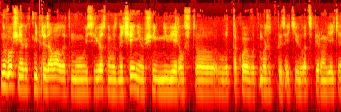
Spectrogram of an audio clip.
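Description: Speaking at a moderate pace with hardly any pauses, the man has a medium-pitched, dark, mellow voice and a monotone, flat intonation. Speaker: scientist. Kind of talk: casual chat.

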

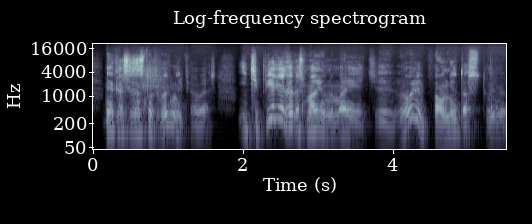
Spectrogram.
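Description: A man speaking at a medium pitch. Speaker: media executive and producer. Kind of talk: interview.

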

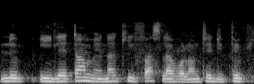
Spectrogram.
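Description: Pitched fairly high, a man's voice moves at a fairly quick pace. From Burkina Faso. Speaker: activist. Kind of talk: interview. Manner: animated.

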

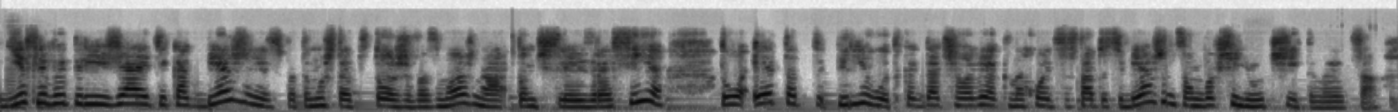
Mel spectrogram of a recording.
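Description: The woman talks at a fairly quick pace with a fairly high pitch and very even loudness. Noticeable background noise can be heard. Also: lively intonation. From Moldova. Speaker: immigration consultant. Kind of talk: interview.

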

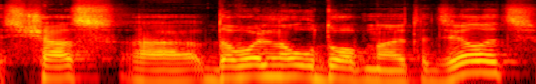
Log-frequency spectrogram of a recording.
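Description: Over a quiet background, a man with a plain, everyday voice talks at a fairly slow pace with a fairly high pitch. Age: 20s. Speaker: UX/UI designer and instructor. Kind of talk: casual interview.

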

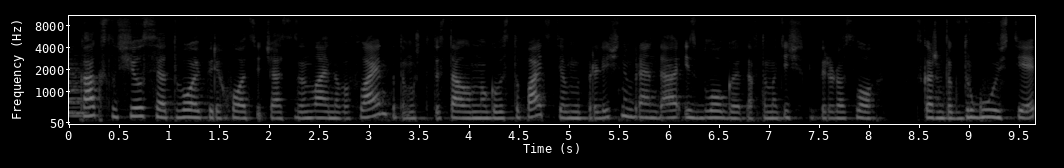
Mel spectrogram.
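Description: Somewhat breathy, a woman speaks at a medium pitch and a fairly quick pace, her intonation fairly even. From Kaliningrad, Russia. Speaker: podcast host. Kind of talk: interview.

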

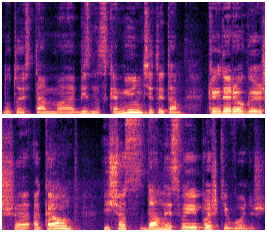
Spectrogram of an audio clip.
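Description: The man's voice is high in pitch and varies in an ordinary way. He speaks at a fairly quick pace. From Bashkortostan, Russia (village west of Ufa). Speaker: esports club co-owner and consultant. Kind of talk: casual interview. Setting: office studio, video podcast.

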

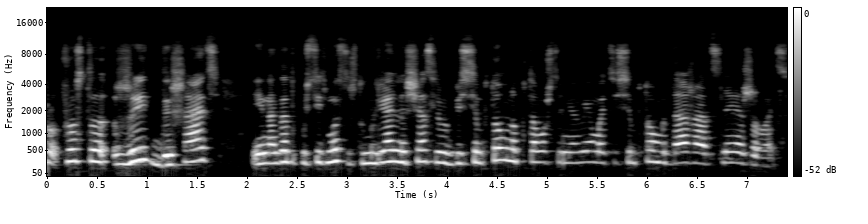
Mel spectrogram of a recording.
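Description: This woman's voice sits fairly high and stays monotone and flat. She keeps a moderate pace. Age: 40s. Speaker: psychologist and educator. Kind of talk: casual chat.

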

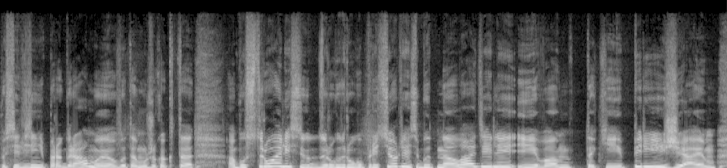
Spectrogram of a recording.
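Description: Lively intonation in a woman's high voice. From Russia, Moscow. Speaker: social media creator and office secretary. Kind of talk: interview, casual chat. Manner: animated, laughing.

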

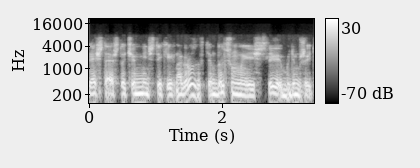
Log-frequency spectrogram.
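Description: The sound is dry and close without any echo. A man is the one talking. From southern Russia, Rostov. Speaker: entrepreneur, emigrant. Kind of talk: casual interview.

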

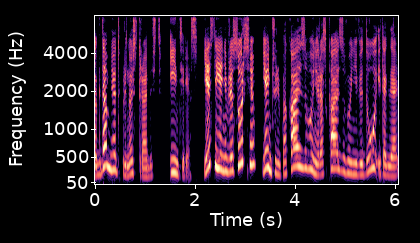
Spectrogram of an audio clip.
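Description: A woman talks at a fairly quick pace with very wide pitch swings. The sound is dry and close with no echo. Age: 30s. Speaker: podcast co-host. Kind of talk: casual chat.

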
